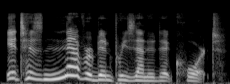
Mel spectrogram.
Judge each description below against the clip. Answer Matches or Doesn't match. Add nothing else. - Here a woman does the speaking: Matches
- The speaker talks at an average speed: Matches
